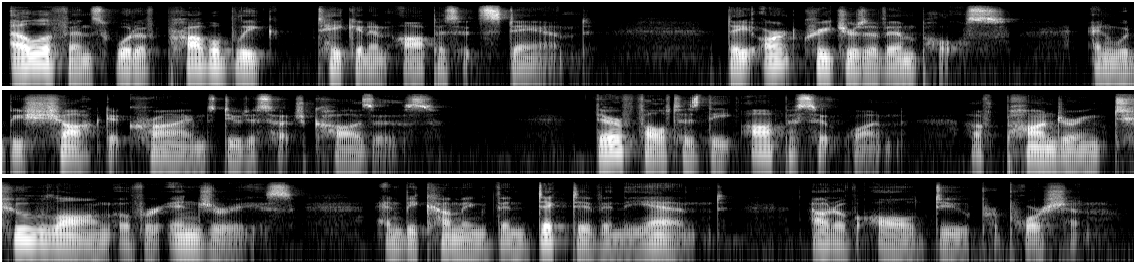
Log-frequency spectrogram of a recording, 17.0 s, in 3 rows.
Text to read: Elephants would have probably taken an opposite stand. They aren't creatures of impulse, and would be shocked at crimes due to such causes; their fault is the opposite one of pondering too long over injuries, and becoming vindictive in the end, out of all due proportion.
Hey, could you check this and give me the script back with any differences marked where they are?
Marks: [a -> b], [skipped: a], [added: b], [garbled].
Elephants would have probably taken an opposite stand. They aren't creatures of impulse, and would be shocked at crimes due to such causes; their fault is the opposite one of pondering too long over injuries, and becoming vindictive in the end, out of all due proportion.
